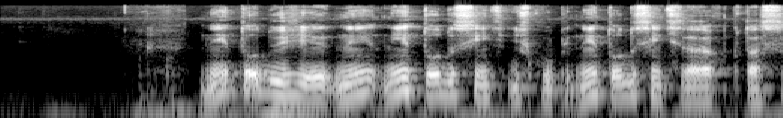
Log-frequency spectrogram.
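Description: A man speaks close to a microphone with animation.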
